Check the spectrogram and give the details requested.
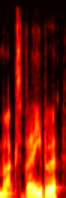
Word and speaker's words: Weber: to it by uh Max Vber or as we used to say when I was studying Weber so I have to pull up my uh student sometimes and call him by the German pronunciation Max Vber and Max Vber expands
